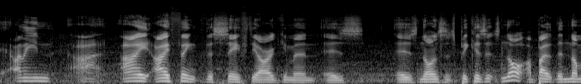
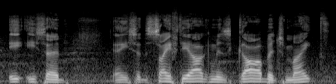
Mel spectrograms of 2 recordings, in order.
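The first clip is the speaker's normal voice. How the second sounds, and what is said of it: Poor put-on Australian accent. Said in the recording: “terrible Australian accent”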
